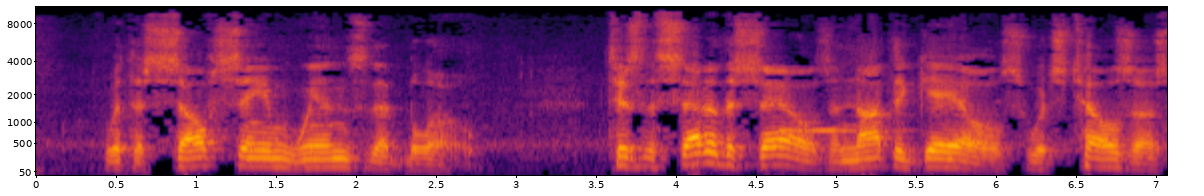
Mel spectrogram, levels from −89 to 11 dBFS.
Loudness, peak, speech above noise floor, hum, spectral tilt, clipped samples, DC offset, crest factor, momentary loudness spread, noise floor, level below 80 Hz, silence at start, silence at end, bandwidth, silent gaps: -15 LUFS; 0 dBFS; 29 dB; none; -3 dB/octave; under 0.1%; under 0.1%; 16 dB; 9 LU; -44 dBFS; -60 dBFS; 0.45 s; 0 s; 10.5 kHz; none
